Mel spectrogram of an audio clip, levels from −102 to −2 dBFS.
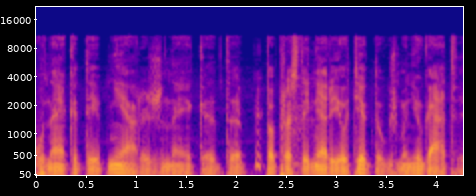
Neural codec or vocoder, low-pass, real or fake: vocoder, 24 kHz, 100 mel bands, Vocos; 10.8 kHz; fake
